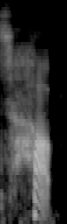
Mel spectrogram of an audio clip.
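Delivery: hushed blended word; whispered word. Shown as a demonstration. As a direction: breathe the word out unvoiced. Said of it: "One more time".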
